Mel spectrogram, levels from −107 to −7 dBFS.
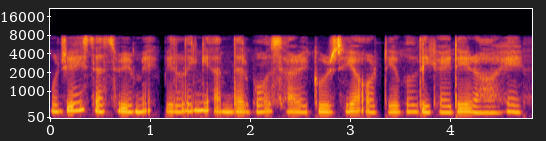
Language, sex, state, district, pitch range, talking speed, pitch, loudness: Hindi, female, Arunachal Pradesh, Papum Pare, 220-255 Hz, 200 wpm, 240 Hz, -23 LUFS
